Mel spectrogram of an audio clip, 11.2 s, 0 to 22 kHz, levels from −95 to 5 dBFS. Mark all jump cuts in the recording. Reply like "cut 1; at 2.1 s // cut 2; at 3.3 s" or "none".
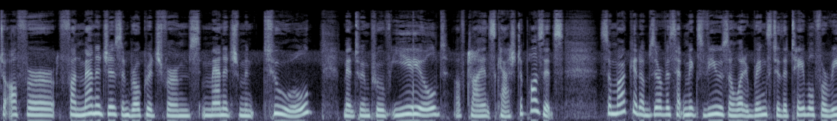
cut 1; at 2.7 s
